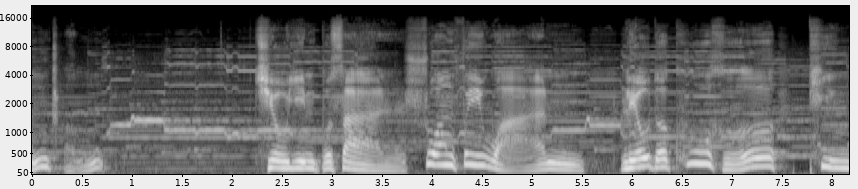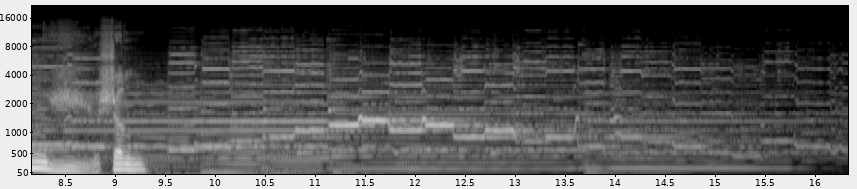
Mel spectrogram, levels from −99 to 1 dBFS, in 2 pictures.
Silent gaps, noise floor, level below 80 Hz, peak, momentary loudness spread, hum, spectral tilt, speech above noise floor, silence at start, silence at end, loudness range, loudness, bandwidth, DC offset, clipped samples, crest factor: none; -53 dBFS; -56 dBFS; -2 dBFS; 21 LU; none; -6 dB/octave; 35 dB; 0 s; 2.1 s; 15 LU; -19 LUFS; 14.5 kHz; under 0.1%; under 0.1%; 20 dB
